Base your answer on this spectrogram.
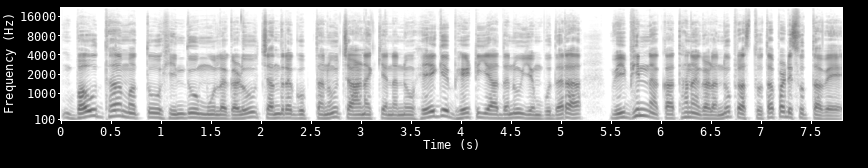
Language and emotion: Kannada, neutral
